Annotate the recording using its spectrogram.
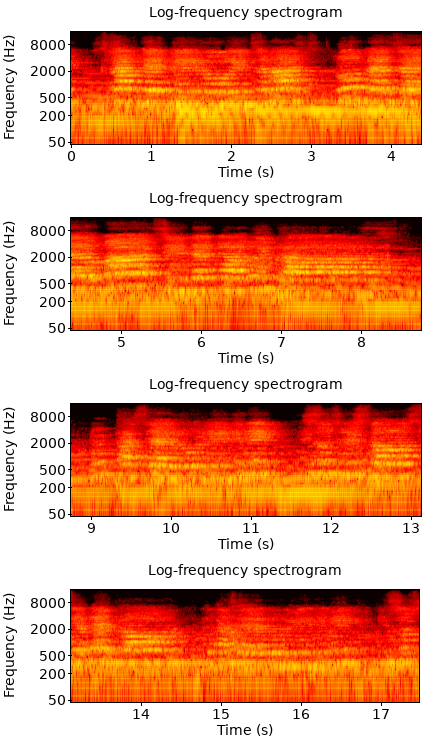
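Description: Children's choir singing, with steady held low accompaniment notes underneath.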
